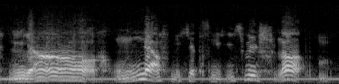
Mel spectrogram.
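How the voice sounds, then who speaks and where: A woman's voice: on the low side, expressive, takes it slowly, over music, rough recording. A woman playing a weary, bossy but protective guardian in an improvised radio play, grumpy and dismissive. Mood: tired, annoyed.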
